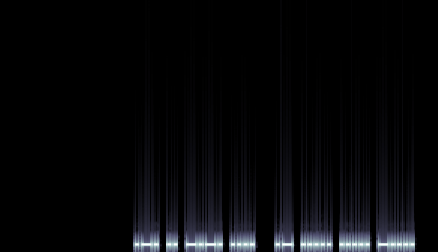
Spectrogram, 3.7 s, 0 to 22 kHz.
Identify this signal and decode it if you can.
Morse code, heard as a keyed tone, about 44 wpm, 700 Hz. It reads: RICH A556
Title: CWT Exchange 45wpm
